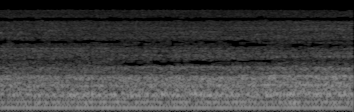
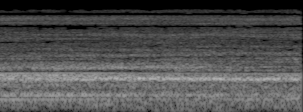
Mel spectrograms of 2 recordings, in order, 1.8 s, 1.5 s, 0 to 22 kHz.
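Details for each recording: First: $5 hair dryer running inside a cardboard box, thermal switch cycling heat off and on, box temperature dropping from about 200 to 155 degrees: soft steady air rush over even low electrical hum; normal running. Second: $5 hair dryer in cardboard box with thermal switch bypassed, box at 240–284 degrees before the thermal fuse cuts out at 305: steady airy rush with thin high whine, sudden burst at end; overheating sound change.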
